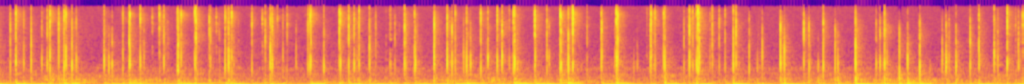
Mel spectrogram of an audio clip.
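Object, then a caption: Glass tablet screen. Long red nails rapidly tap and scratch a flat, glossy black reflective glass surface, likely a tablet screen. The result is a dense stream of sharp, bright clicks and brief scratchy strokes with almost no ring, over a steady low hum.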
